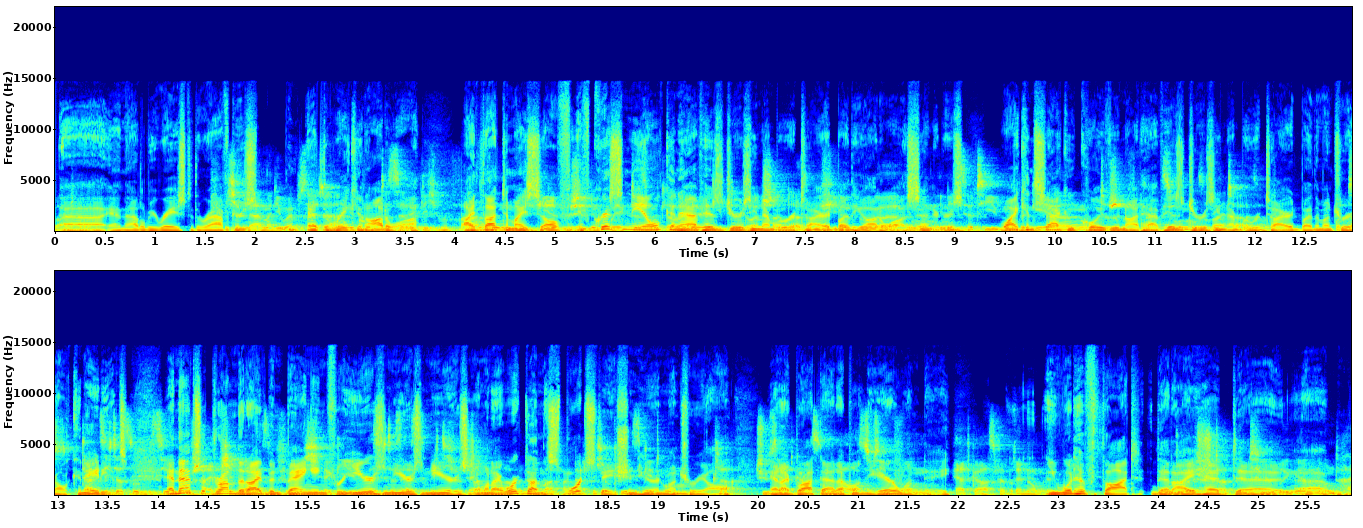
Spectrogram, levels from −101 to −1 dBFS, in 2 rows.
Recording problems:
voice in the background; loud; throughout; 6 dB below the speech

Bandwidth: 14.5 kHz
